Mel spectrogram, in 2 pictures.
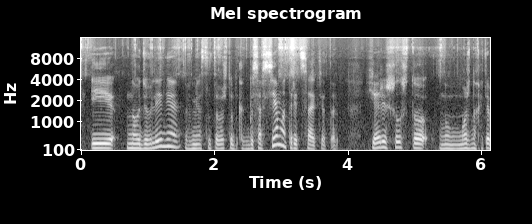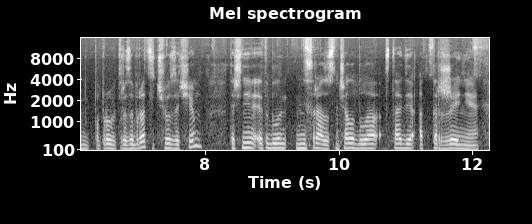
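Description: A man's fairly high voice has a dark, mellow tone. He talks at a moderate pace with ordinary pitch variation. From Russia, Voronezh. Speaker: art project co-founder. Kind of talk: recorded monologue.

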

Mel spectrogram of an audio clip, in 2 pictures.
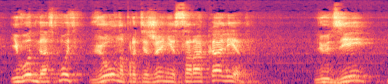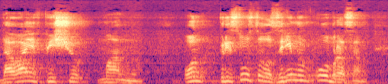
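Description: A man talks in a high pitch with lively intonation. There is audible room echo and noticeable background noise. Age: 40s. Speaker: deacon preaching. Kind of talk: sermon. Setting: church. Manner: hesitant, frequent filler sounds.

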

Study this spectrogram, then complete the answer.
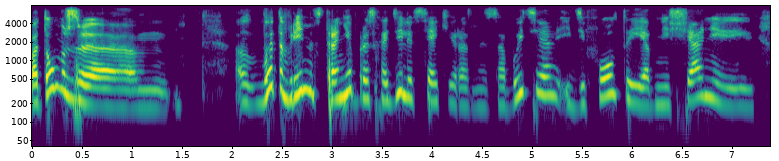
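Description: A woman talks at a fairly slow pace with a fairly high pitch. Her pitch swings very widely, and her loudness rises and falls sharply. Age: 40s. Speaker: cafe owner. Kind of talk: interview.

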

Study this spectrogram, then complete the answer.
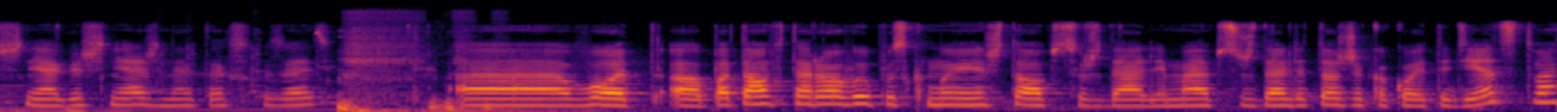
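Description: In a very clean recording with a silent background, a woman with a normal speaking voice talks fairly slowly at a medium pitch with fairly even intonation. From Russia. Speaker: podcast co-host. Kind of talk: casual chat.

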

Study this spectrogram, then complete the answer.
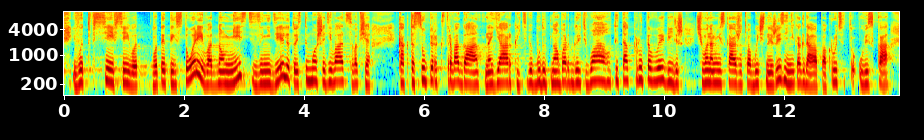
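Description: A fairly quick pace with fairly even intonation and very even loudness, music in the background. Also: woman, fairly high pitch for a woman. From Russia, Ivanovo region. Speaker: blogger and businesswoman. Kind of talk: interview.

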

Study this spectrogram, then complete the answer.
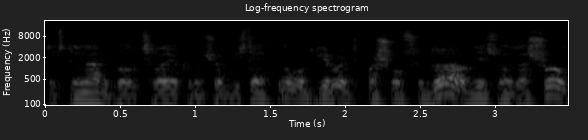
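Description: A man speaks very fast with vocal fry, a very deep, low pitch and ordinary pitch variation. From Moscow region, Russia (Lyubertsy). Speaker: comics artist. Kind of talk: interview. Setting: studio.

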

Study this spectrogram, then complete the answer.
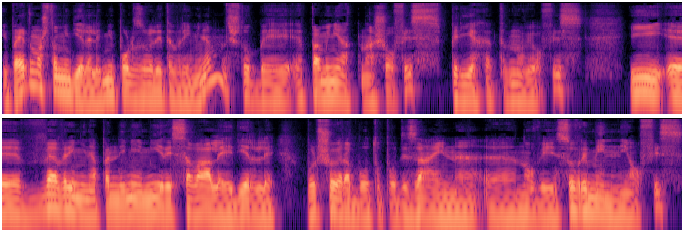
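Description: A man with an Italian accent talks at a moderate pace with ordinary pitch variation and a fairly low pitch. His tone is dark and mellow, and the background is quiet. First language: Italian (speaking Russian). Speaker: company founder. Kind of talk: interview. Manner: halting.

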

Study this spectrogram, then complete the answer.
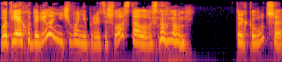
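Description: A woman's high-pitched voice with ordinary pitch variation, dry and close with no echo, over a quiet background. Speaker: podcast co-host. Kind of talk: casual chat.

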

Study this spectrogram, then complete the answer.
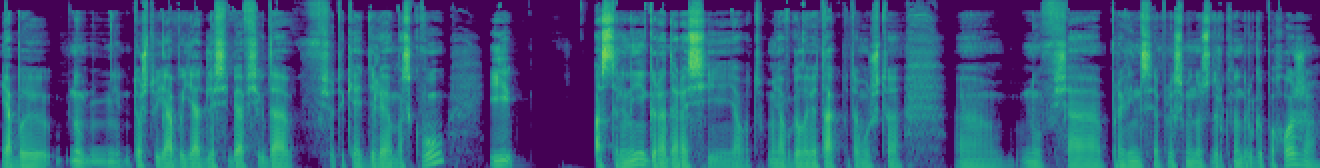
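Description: A man's very deep, low voice with a dark, mellow tone at a moderate pace, on a very clean recording with a silent background. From northern Russia (Ukhta, Komi). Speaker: podcast co-host. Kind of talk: casual chat.

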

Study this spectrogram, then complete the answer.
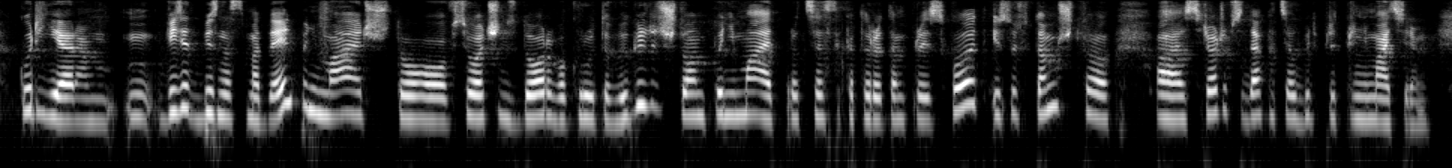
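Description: A woman speaks at a fairly high pitch with a dark, mellow tone and ordinary pitch variation, in a dry, close sound with no echo. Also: fairly quick pace. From Bashkortostan, Russia. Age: 20s. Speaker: food business owner. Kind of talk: personal interview.

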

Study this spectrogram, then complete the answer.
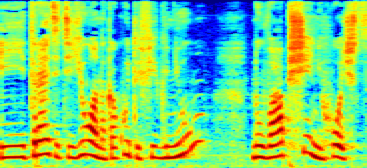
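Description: Her voice is somewhat breathy, a woman speaking at a fairly high pitch with ordinary pitch variation. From Russia. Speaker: life coach. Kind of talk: podcast interview.

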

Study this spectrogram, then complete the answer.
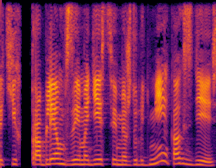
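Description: A woman with a normal speaking voice talks at a moderate pace, her fairly high pitch captured in a dry, close sound with no echo. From Siberia, Russia. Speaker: former student union chair. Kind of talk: casual interview.

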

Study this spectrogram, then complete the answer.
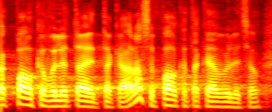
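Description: A man races along at a very fast pace amid noticeable background noise. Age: 40s. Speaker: preacher. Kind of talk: sermon.

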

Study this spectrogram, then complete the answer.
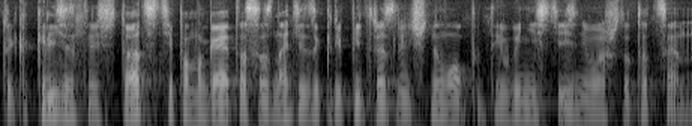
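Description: This man's voice has a dark, mellow tone at a medium pitch. The sound is dry and close with no echo, in a very clean recording with a silent background. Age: 20s. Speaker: podcast co-host, product designer. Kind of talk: casual chat.

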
